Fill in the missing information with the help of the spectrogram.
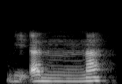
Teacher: Bi anna nunnya itu ditasydid, maka hukum bacaannya gunnah.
